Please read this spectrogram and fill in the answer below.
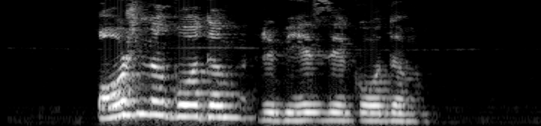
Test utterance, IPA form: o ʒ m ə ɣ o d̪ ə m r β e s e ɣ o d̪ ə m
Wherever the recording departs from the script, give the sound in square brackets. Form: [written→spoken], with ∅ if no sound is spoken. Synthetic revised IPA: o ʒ [m→n] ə ɣ o d̪ ə m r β e [s→z] e ɣ o d̪ ə m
